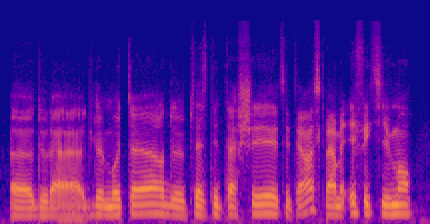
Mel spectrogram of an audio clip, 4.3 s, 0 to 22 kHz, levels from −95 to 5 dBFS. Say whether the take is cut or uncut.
cut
